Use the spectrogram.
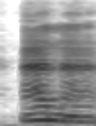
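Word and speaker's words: أنا: what a বায়েদা পড়তে হয় কি যাকাত যাকাতা এভাবে আনা এই আলিফটা উচ্চারণ হয় না অসল করে পড়লে কিভাবে পড়ি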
